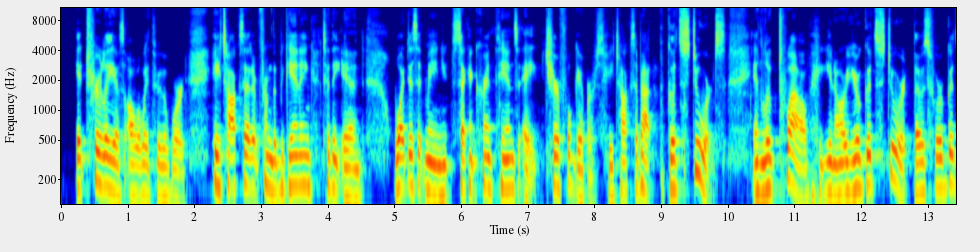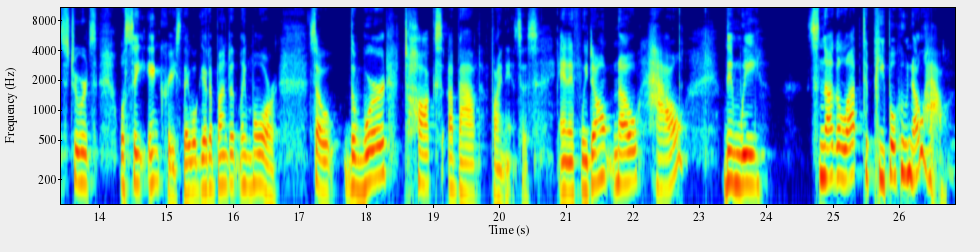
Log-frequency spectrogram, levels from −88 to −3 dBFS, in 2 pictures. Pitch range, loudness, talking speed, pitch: 150-185 Hz, -26 LUFS, 170 wpm, 170 Hz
